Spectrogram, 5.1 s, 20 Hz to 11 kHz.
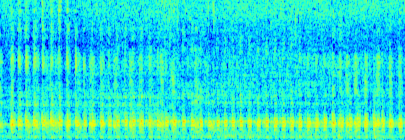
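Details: Egyptian geese, said to be mostly females, give ordinary contact calls rather than alarm calls on a winter morning (23 June) safari in South Africa: harsh, rapid cackling, about three pulses a second, steady and continuous.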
